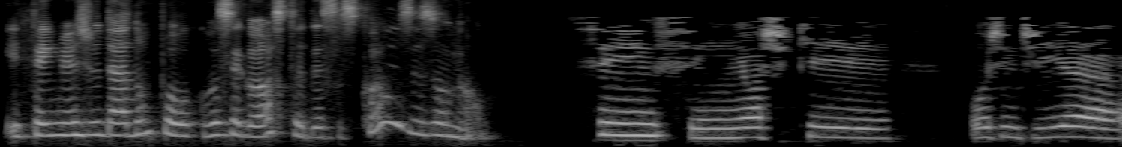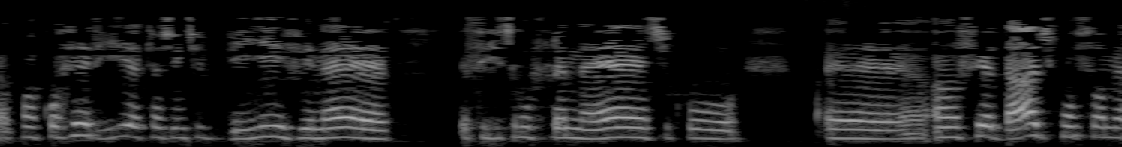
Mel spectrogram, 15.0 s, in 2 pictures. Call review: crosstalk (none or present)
none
